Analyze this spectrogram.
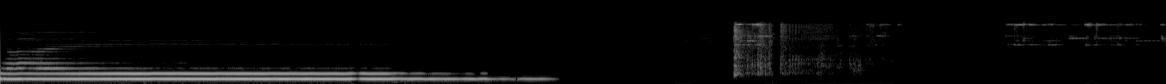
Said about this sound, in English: There's my little bell again, just calling us back. And notice how the sound continues even after our ears have captured the melody. The sound will continue to enter in and go in and out of our awareness and continue to do its magic.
